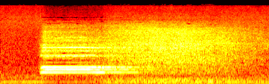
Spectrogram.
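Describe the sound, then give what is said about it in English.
The steam engine Douglas, pulling a train of heavy coal cars, lets out a loud whistle blast lasting about a second as he steams by on the island of Sodor. The whistle fades into a steady rush of hissing steam as he passes. No one speaks. “One day, Edward was talking to Trevor when Douglas steamed by. He was pulling a train of heavy coal cars.”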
